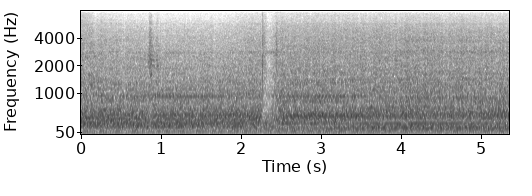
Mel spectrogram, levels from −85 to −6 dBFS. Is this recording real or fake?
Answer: real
